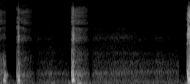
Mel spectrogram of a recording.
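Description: A few short, soft coughs with throat clearing in a quiet room.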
